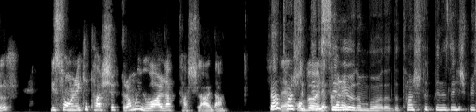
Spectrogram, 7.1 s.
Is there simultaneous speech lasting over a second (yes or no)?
yes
